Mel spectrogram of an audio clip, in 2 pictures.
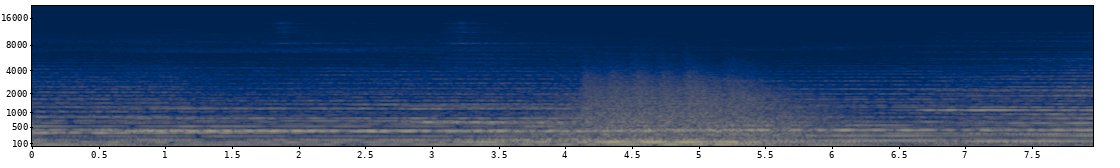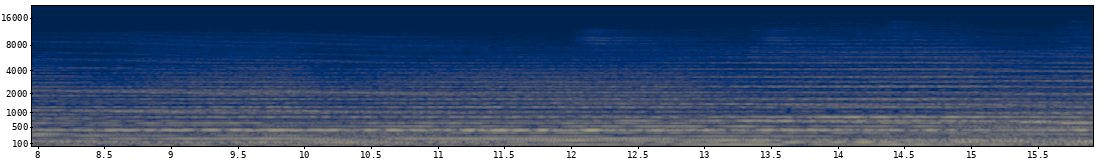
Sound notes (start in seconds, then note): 1.1 eerie music; 1.1 people vocalizing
